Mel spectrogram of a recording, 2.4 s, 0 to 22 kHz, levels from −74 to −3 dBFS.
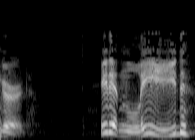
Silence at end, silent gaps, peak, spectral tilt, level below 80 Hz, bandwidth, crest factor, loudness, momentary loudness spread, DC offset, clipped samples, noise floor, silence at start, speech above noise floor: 0.05 s; none; -6 dBFS; -4 dB/octave; -74 dBFS; 8.8 kHz; 18 dB; -22 LUFS; 10 LU; under 0.1%; under 0.1%; -71 dBFS; 0 s; 48 dB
